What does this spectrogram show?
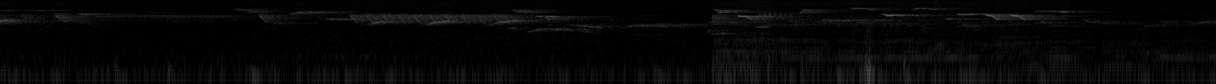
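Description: Faint small-bird chirping, many short high notes repeated quickly one after another. About halfway through, a low steady hum comes in under the chirps.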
